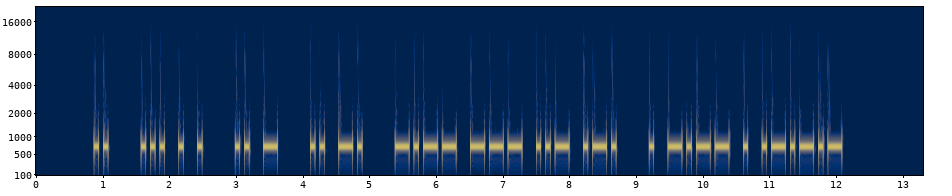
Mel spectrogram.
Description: Morse code, heard as a keyed tone, about 17 wpm, 700 Hz. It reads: I SEE IT IN YOUR EYE.
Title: Sentences from Top 1000 Words - Review Part 1 - 17wpm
